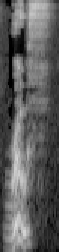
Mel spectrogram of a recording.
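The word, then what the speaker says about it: Ryyth: knew a family who whose surname was Ruth spelled r y y t h take that benridge Scholars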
